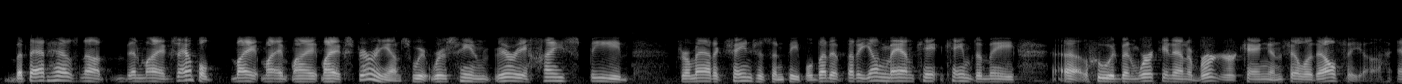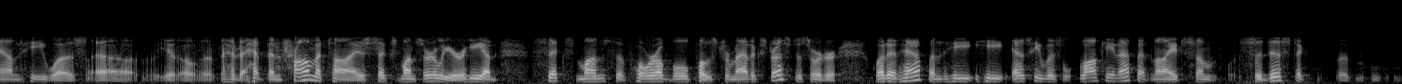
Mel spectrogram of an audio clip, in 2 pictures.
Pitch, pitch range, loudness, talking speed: 140 Hz, 130-155 Hz, -27 LUFS, 175 wpm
